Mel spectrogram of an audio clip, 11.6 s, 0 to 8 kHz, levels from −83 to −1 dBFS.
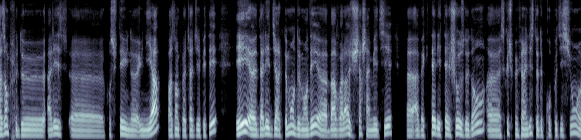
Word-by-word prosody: exemple 140 Hz, -2 st, -1 dB
de 115 Hz, -1 st, -1 dB
aller 130 Hz, +5 st, 0 dB
s 135 Hz, +3 st, -11 dB
heu, 105 Hz, -3 st, -3 dB
consulter 130 Hz, +4 st, -2 dB
une 115 Hz, -3 st, 0 dB
une 110 Hz, +2 st, -2 dB
IA 120 Hz, -, +6 dB
par 110 Hz, -, -2 dB
exemple 115 Hz, -2 st, -3 dB
ChatGPT 115 Hz, -, -1 dB, 0.4 s
et, 190 Hz, +3 st, +9 dB
heu, 120 Hz, -1 st, +5 dB
d'aller 125 Hz, +3 st, +2 dB
directement 135 Hz, +5 st, 0 dB
demander, 125 Hz, +5 st, +1 dB
heu: 110 Hz, -5 st, +2 dB
«Bah, 115 Hz, +3 st, +2 dB
voilà 120 Hz, +5 st, +1 dB
je -, -, -6 dB
cherche 140 Hz, +1 st, 0 dB
un 115 Hz, -, -1 dB
métier, 115 Hz, +7 st, -1 dB, 0.4 s
heu, -, -, -1 dB
avec 110 Hz, 0 st, -3 dB
telle 150 Hz, -3 st, +3 dB
et 125 Hz, -, +1 dB
telle 125 Hz, -1 st, -1 dB
chose 135 Hz, +1 st, +1 dB
dedans, 145 Hz, -, -1 dB
heu, 110 Hz, 0 st, -1 dB
est-ce 105 Hz, -, -7 dB
que -, -, -4 dB
tu -, -, -5 dB
peux 120 Hz, -, -6 dB
me -, -, -5 dB
faire 125 Hz, -, 0 dB
une 120 Hz, -, -1 dB
liste 145 Hz, -3 st, -2 dB
de 115 Hz, -2 st, -5 dB
propositions, 120 Hz, +5 st, -5 dB
120 Hz, 215 wpm, -21 LUFS, 110-135 Hz, 0.4 s, et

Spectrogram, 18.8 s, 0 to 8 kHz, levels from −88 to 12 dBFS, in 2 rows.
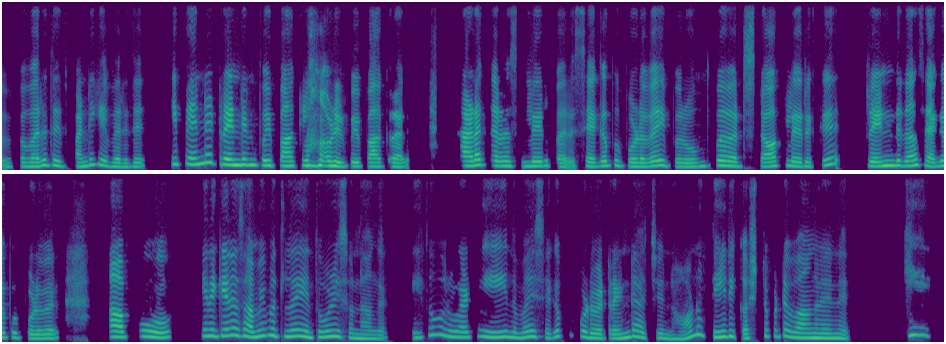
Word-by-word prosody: இப்ப 190 Hz, -, -11 dB
வருது 240 Hz, +5 st, +1 dB, 0.2 s
பண்டிகை 240 Hz, +6 st, 0 dB
வருது. 180 Hz, +1 st, -2 dB, 0.4 s
இப்ப 300 Hz, +1 st, -5 dB
என்ன 345 Hz, +5 st, +3 dB
ட்ரெண்ட்டுன்னு 265 Hz, -1 st, +6 dB
போய் 240 Hz, -1 st, +3 dB
பார்க்கலாம்?" 220 Hz, +1 st, +2 dB
அப்படீன்னு 210 Hz, -3 st, +3 dB
போய் 190 Hz, 0 st, -2 dB
பார்க்கிறாங்க. 190 Hz, -1 st, -1 dB, 0.6 s
கடைக்காரர் 225 Hz, -2 st, +3 dB
சொல்லியிருப்பாரு, 210 Hz, -1 st, -1 dB
"செகப்பு 220 Hz, +5 st, 0 dB
புடவை 185 Hz, +4 st, +3 dB
இப்ப 185 Hz, -4 st, -5 dB
ரொம்ப 205 Hz, +5 st, -5 dB, 0.3 s
ஸ்டாக்ல 210 Hz, +2 st, +1 dB
இருக்கு. 225 Hz, +8 st, -2 dB, 0.4 s
ட்ரெண்ட்டு 225 Hz, +3 st, +4 dB
தான் 245 Hz, +2 st, +2 dB
செகப்பு 230 Hz, +4 st, +1 dB
பொடவை. 195 Hz, 0 st, -1 dB, 0.7 s
அப்போ, 270 Hz, +3 st, -3 dB, 0.6 s
எனக்கு 305 Hz, -1 st, +1 dB
ஏன்னா 340 Hz, -, +1 dB
சமீபத்தில 285 Hz, +1 st, +1 dB
என் 240 Hz, -1 st, -2 dB
தோழி 280 Hz, +2 st, +1 dB
சொன்னாங்க, 190 Hz, -3 st, -3 dB, 0.4 s
ஏதோ 245 Hz, +10 st, -7 dB
ஒரு 285 Hz, -, -1 dB
வாட்டி 255 Hz, +2 st, -2 dB, 0.2 s
இந்த 250 Hz, -2 st, 0 dB
மாரி 270 Hz, +3 st, 0 dB
செகப்பு 275 Hz, +10 st, -6 dB
பொடவ 225 Hz, -6 st, +1 dB
ட்ரெண்ட் 210 Hz, +7 st, 0 dB
ஆச்சு. 215 Hz, -2 st, -6 dB, 0.2 s
நானும் 295 Hz, -, -2 dB
தேடி 270 Hz, +3 st, +3 dB
கஷ்டப்பட்டு 285 Hz, +7 st, -4 dB
வாங்கினேன்னு. 215 Hz, -2 st, +1 dB, 0.7 s
"ஏய் 350 Hz, -2 st, -5 dB
230 Hz, 145 wpm, -23 LUFS, 200-265 Hz, 0.7 s, ட்ரெண்ட்டுன்னு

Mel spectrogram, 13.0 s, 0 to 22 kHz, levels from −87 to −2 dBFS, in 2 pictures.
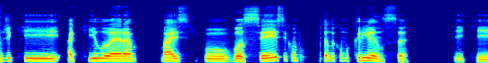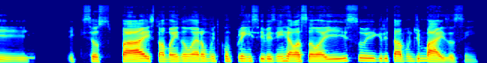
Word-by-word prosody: de 165 Hz, +1 st, -6 dB
que 155 Hz, -3 st, 0 dB
aquilo 155 Hz, +3 st, 0 dB
era 150 Hz, -1 st, +4 dB, 0.4 s
mais, 145 Hz, 0 st, 0 dB
tipo, 150 Hz, -3 st, -4 dB
você 150 Hz, +5 st, +2 dB
se 205 Hz, 0 st, -8 dB
comportando 170 Hz, -2 st, -9 dB
como 155 Hz, 0 st, -14 dB
criança, 150 Hz, -9 st, -1 dB, 0.6 s
e 120 Hz, -, -12 dB
que 125 Hz, -2 st, -7 dB, 0.5 s
e -, -, -16 dB
que -, -, -32 dB
seus 135 Hz, -2 st, -4 dB
pais, 140 Hz, +2 st, +7 dB
sua 135 Hz, -1 st, -1 dB
mãe 135 Hz, +1 st, 0 dB
não 140 Hz, 0 st, -1 dB
eram 140 Hz, 0 st, +1 dB
muito 145 Hz, 0 st, -8 dB
compreensíveis 145 Hz, 0 st, -3 dB
em 145 Hz, -, -3 dB
relação 140 Hz, -1 st, +3 dB
a 140 Hz, -, +3 dB
isso 155 Hz, +5 st, -2 dB
e 160 Hz, 0 st, 0 dB
gritavam 150 Hz, -2 st, -1 dB
demais, 135 Hz, -7 st, +2 dB
assim. 110 Hz, 0 st, -12 dB
145 Hz, 145 wpm, -24 LUFS, 135-155 Hz, 0.6 s, pais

